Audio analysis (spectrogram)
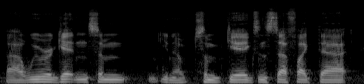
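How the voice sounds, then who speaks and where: A man in his thirties hosting a podcast, telling stories in a relaxed chatty way full of "like" and "man". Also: fairly low pitch, normal speed. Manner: relaxed storytelling, lots of fillers like "like" and "man". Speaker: podcast host. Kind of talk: casual conversational interview.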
